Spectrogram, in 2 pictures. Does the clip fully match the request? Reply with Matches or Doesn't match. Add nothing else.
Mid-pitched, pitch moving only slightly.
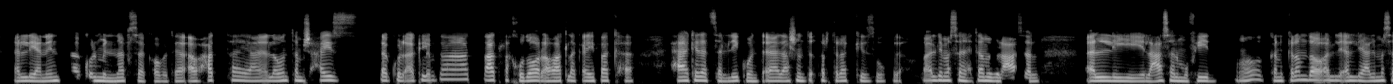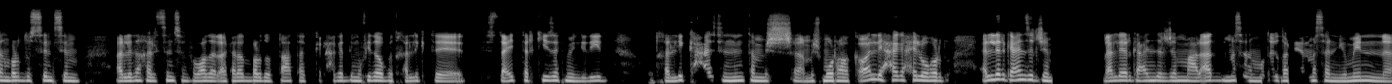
Matches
